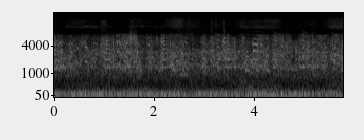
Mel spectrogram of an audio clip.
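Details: Geese gathered in the Ochsenmoor nature reserve in autumn 2022 before their southward migration, a busy chorus of honks layered over one another with heavy background rumble.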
